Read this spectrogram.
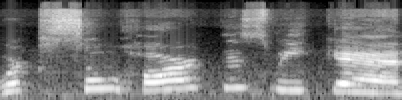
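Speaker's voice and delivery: high, whining, complaining tone. Telling viewers about working hard all weekend: whiny voice. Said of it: "you hear the whine in my voice?".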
